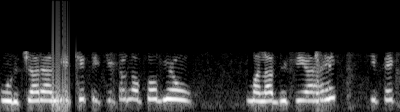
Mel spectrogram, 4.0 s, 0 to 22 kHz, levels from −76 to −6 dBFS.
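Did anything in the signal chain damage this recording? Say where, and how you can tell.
Yes. Noise suppressor artifacts run through the whole clip, a call-processing stage. The room's background noise drops by about 17 dB between phrases and comes back up under the speech. Each short frame the suppressor judges to be mostly steady noise gets its bands pulled down.

The AMR narrowband mobile codec is also present from start to finish, at the codec stage, running at 7.4 kbps. Nothing is heard above 4 kHz, so the sound is boxed in like a phone call. The voice has a buzzy, synthetic edge, and the noise left over from suppression swirls. Both come from rebuilding speech from a vocal-tract model fed by a few pulses per subframe. At this low rate the damage is plainly audible.

Processor overload crackle appears from 0.52 to 0.76 s, at the driver or buffer stage. It comes as a gritty, tearing burst over the sound. 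There are many tiny silent gaps with hard edges, each one a buffer the processor failed to deliver on time. The gaps fit buffers of roughly 5 ms, and about thirty of them were missed. The crackle stops as soon as the load clears.

AMR bit errors occur at the network stage, from 0.92 to 1.25 s just before "नको घेऊ मला", and from 3.12 to 3.45 s just after "नको घेऊ मला". Pitch and level hold, but the voice turns hoarse, scratchy and gargly. This happens when flipped bits in the less-protected part of each frame get past the checksum and misplace the excitation pulses. The second stretch sounds rougher, which fits a higher error rate.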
